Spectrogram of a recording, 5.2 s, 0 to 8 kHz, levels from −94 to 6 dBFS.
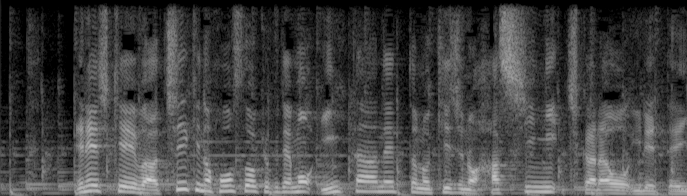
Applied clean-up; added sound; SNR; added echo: none; none; none; none.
